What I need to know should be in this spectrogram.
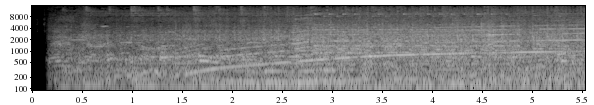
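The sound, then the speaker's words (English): A Stinson 165 fairground band organ, Treveris, plays loudly and steadily, a dense wash of sustained tones with one note sliding slowly upward in pitch, with no talking over it. “Stinson 165 band organ Treveris.”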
